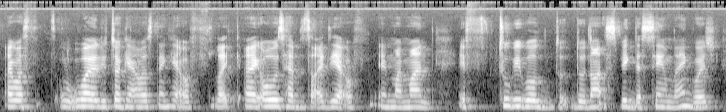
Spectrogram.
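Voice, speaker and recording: Hesitant woman host, flat voice. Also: medium pitch, a little fast, gravelly, hardly any pauses. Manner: hesitant, restarts often, gentle. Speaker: interview host. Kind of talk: casual interview conversation.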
